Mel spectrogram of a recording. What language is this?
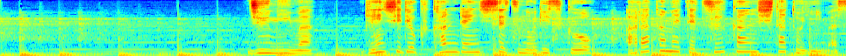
Japanese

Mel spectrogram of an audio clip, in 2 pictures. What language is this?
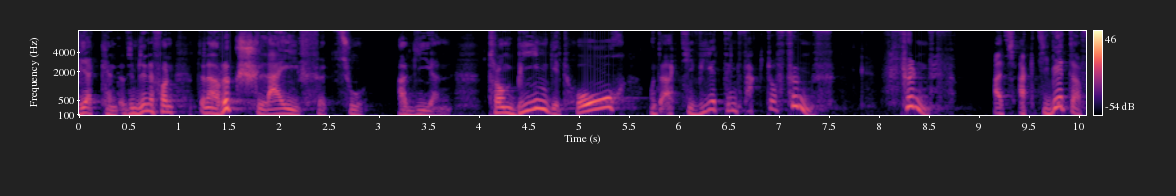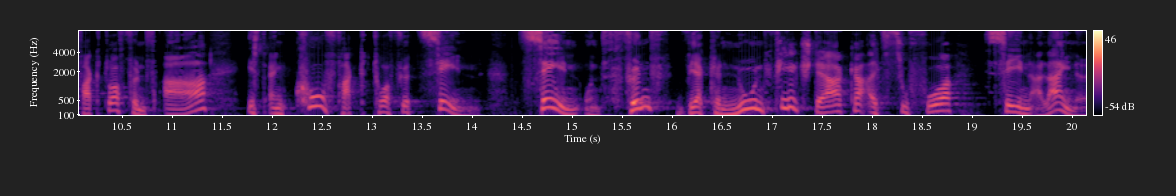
German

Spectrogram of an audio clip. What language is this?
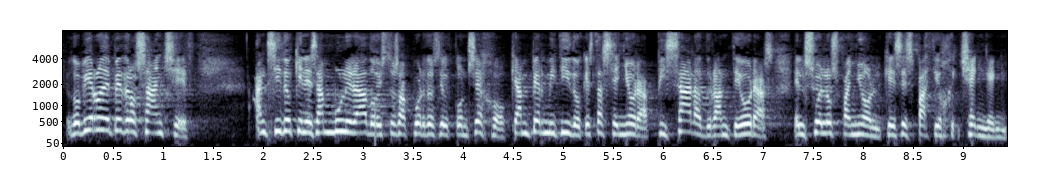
Spanish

